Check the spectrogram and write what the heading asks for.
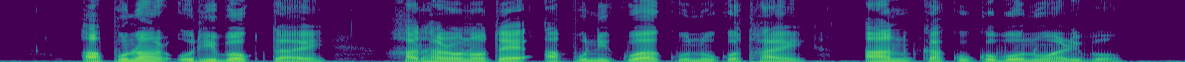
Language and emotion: Assamese, neutral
